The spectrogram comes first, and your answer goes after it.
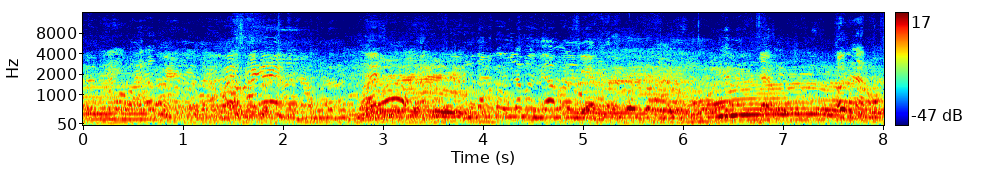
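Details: Calves and cattle at Ambari market, Dinajpur district, Bangladesh, recorded 29 December 2023: rising and falling lowing calls from several animals, partly buried under busy market chatter and voices.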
